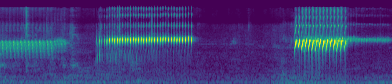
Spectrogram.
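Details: Canary singing to stimulate mating and tutor chicks: loud bursts of fast rolling trills, rich in harmonics, separated by a clear silent gap, with a bright buzzy trill at the end.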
